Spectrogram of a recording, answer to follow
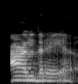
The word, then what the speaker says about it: Andrea: Andrea.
